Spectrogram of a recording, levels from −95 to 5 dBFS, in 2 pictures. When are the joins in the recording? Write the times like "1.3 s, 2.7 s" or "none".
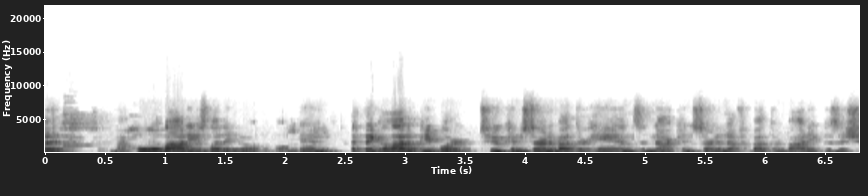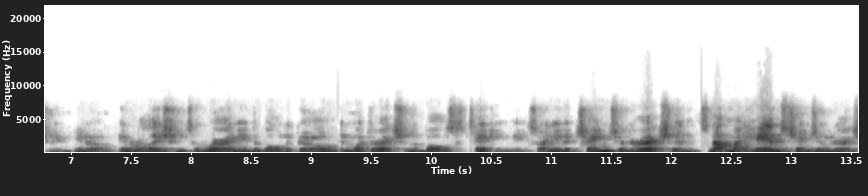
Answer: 10.2 s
